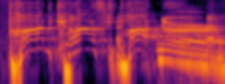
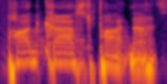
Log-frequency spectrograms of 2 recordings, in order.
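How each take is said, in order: First: It is said with strong enthusiasm. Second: It is said in a plain, flat way.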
